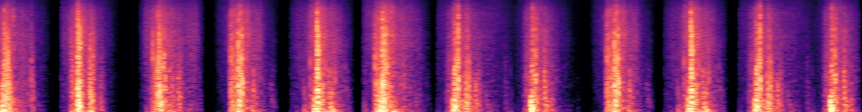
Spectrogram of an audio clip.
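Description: Large wings beat in a steady, even rhythm.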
